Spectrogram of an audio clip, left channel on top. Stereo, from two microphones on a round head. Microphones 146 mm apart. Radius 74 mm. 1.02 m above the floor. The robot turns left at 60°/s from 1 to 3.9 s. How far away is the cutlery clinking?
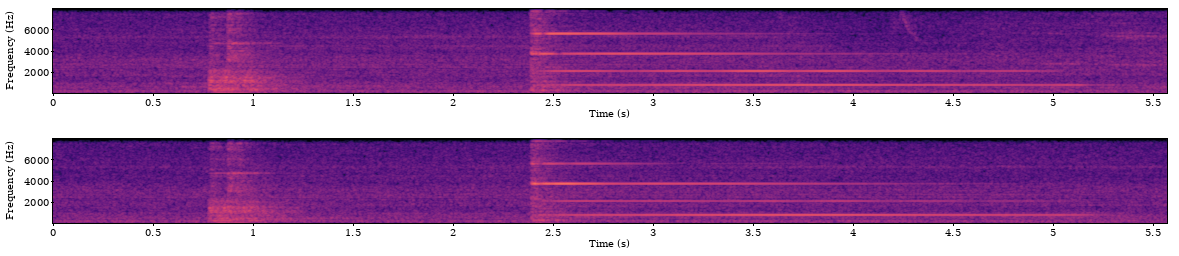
About 1.6 m.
